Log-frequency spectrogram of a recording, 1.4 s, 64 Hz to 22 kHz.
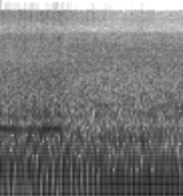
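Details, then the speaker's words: Barra-swapped Toyota JZX100 on standalone Barra harness, first start of the swap, no temperature gauge fitted: started straight up and settles into a smooth, even low six-cylinder idle with no knocks or ticks. Normal idle. "so yeah I actually don't have a temp gaug or anything at the moment but man this thing just started straight up"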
